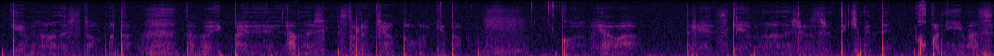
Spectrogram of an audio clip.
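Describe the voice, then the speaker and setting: A woman whispers at a moderate pace with big swings in loudness and long, frequent pauses, noticeable background noise behind her. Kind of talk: ASMR whispered chat to camera. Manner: whispered, casual, rambling.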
